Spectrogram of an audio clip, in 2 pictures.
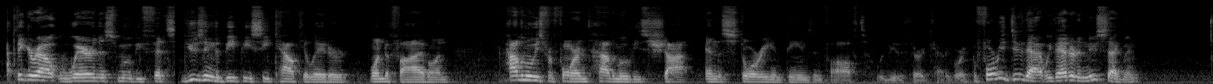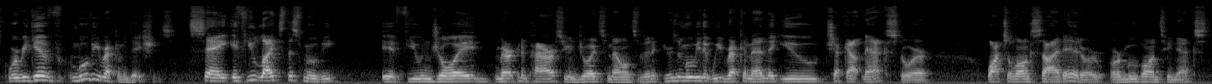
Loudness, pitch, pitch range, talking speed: -27 LUFS, 130 Hz, 115-150 Hz, 215 wpm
